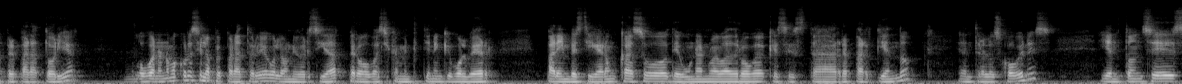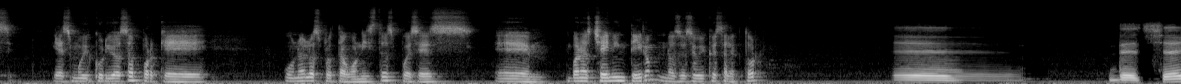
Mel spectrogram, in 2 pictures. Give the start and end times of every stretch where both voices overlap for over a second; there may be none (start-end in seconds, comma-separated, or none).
none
